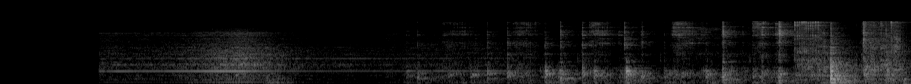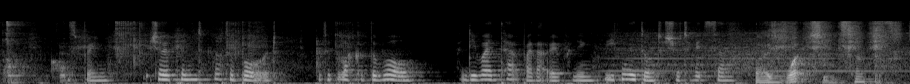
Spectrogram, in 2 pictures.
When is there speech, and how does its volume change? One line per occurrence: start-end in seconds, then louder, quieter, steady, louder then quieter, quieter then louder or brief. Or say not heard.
9.8-18.0 steady.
